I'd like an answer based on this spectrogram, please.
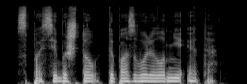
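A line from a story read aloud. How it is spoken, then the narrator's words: Tender whisper. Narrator (Russian): продолжал шептать нежности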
